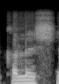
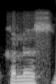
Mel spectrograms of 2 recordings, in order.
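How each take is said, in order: First: कलश ending in sh; correct pronunciation. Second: कलश ending in a plain s; wrong pronunciation. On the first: Teacher giving the correct form, sh-ending "kalash". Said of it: "कलश ऐसे सिटी वाला सा". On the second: Teacher showing the wrong form, s-ending "kalas". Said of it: "नहीं होता". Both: Shown as a demonstration.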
